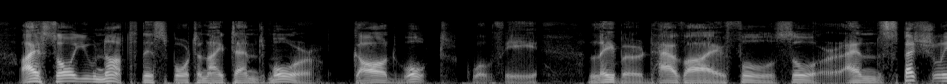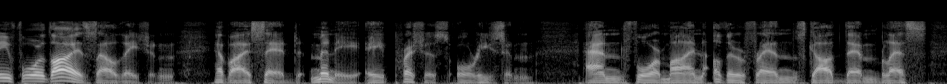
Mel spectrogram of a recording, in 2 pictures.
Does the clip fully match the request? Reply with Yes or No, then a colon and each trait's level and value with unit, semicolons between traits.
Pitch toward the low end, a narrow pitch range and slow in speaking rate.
No: very low, 90 Hz; average, 4.9 semitones; slow, 115 wpm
